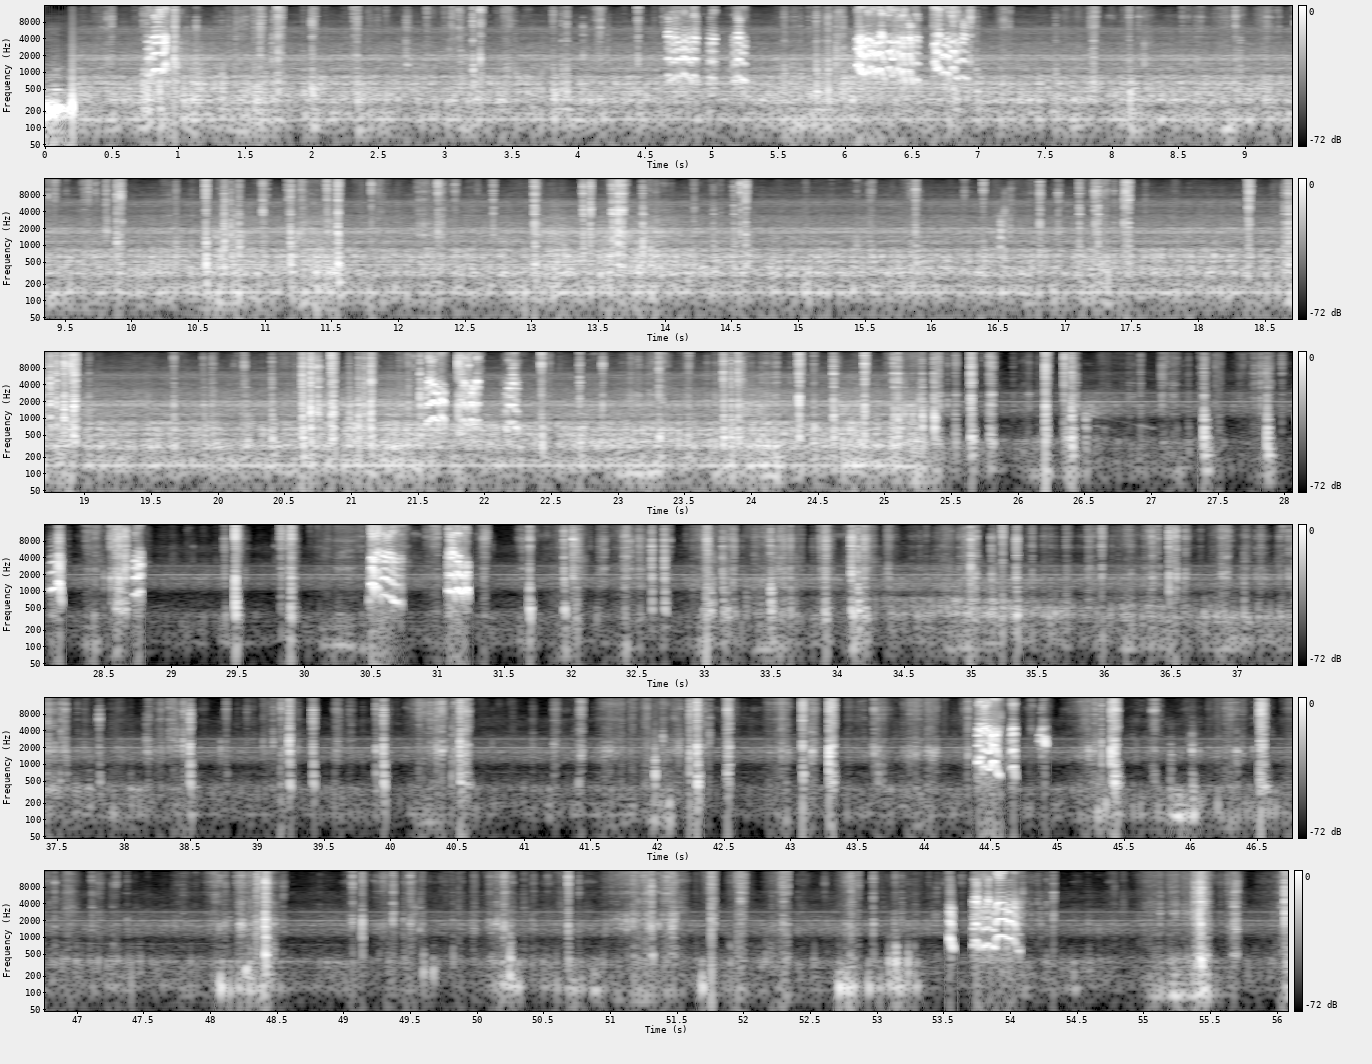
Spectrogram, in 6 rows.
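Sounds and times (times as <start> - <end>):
mixer motor hum: 0.0 - 25.4
meat grinder squeaks and clicks: 53.5 - 54.2.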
